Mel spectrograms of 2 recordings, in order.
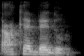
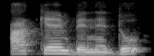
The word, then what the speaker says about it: Akenbenedo: This is not Akebedo. The real pronunciation is called Akenbenedo, Akenbenedo, Ado, Akenbenedo.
